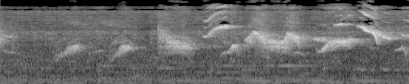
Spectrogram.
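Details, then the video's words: Short burst from a Chinese hwamei in a moult-season singing contest: a few upslurred whistles, then a louder tumble of clear, swooping notes. "Họa mi hót đấu mùa thay lông"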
